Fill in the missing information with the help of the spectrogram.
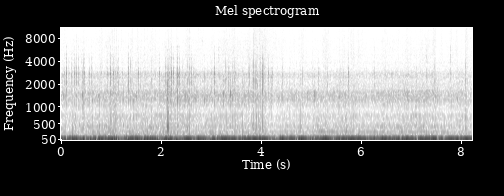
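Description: Bicycle being ridden along a muddy woodland trail: a steady low wind rumble on the camera microphone, with frequent small knocks and rattles from the bike jolting over bumps.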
